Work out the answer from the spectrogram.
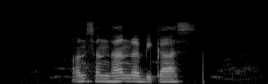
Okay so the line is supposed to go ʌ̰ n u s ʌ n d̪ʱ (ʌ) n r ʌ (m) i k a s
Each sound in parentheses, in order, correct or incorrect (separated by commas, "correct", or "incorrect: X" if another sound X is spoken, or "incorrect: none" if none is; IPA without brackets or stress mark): incorrect: a, incorrect: b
